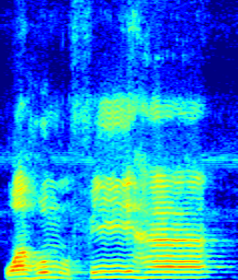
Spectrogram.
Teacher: di saburahnya ada mim sukun bertemu dengan fa, jelas mimnya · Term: idhar syafawi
